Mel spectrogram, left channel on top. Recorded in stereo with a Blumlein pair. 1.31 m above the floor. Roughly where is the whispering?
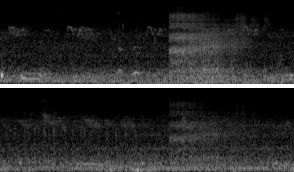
Ahead left.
